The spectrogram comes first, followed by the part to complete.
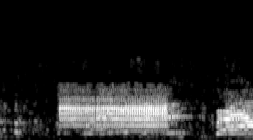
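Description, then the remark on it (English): A loud, harsh office intercom buzzer, pressed from a button in the secretary's office, sounds in a steady one-second drone, pauses briefly, then starts buzzing again; a faint voice murmurs just before the first buzz. “You put the button in her office and the buzzer in here in yours.”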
